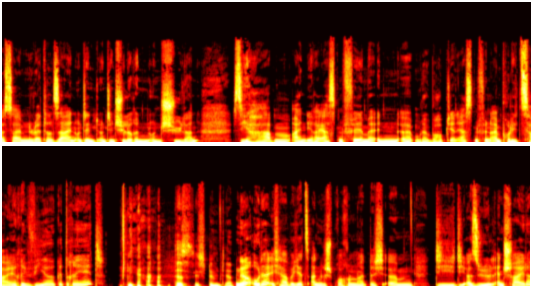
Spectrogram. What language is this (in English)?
German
